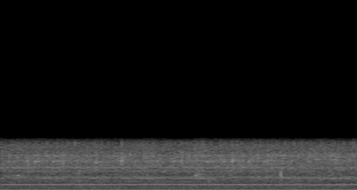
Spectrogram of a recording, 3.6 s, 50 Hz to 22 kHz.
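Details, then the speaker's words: 220 reef tank sump after muffler fitted on loud pipe: pipe noise gone, only a soft constant low pump hum, no gurgling or air rush; pump running quietly and normally. "Now the only thing you can hear is that hum from that pump. And that humming is not loud, really."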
